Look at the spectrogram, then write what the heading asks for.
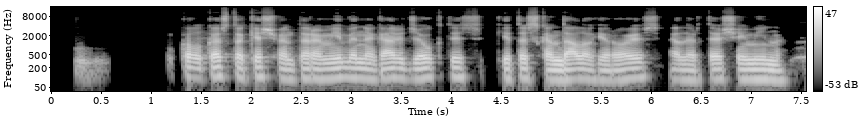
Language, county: Lithuanian, Alytus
